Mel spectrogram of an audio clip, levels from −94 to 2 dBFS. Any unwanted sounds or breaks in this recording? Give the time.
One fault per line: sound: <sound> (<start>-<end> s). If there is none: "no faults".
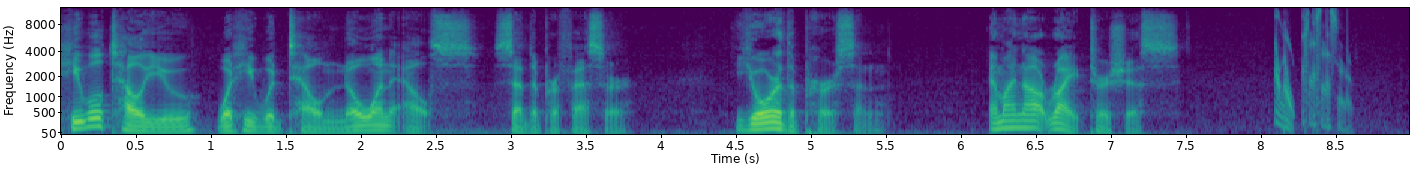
sound: chirp (8.1-8.7 s)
